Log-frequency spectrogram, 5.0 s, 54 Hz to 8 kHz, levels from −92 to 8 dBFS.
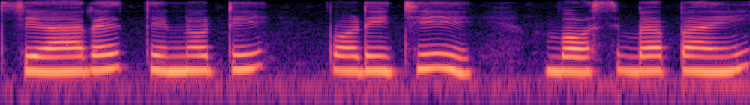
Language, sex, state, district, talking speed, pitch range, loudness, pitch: Odia, female, Odisha, Khordha, 70 wpm, 270-290 Hz, -16 LUFS, 275 Hz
